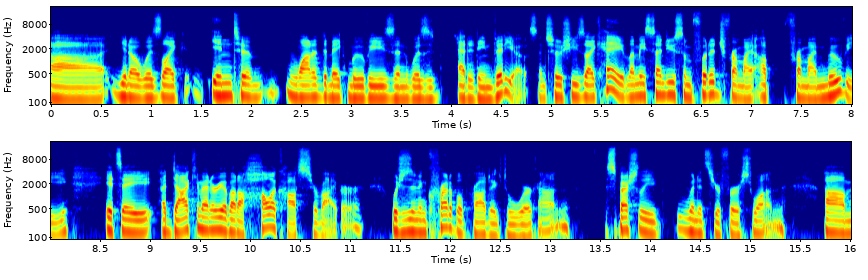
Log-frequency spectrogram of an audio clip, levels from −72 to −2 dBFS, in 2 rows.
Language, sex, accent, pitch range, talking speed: English, male, American, 125-145 Hz, 200 wpm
